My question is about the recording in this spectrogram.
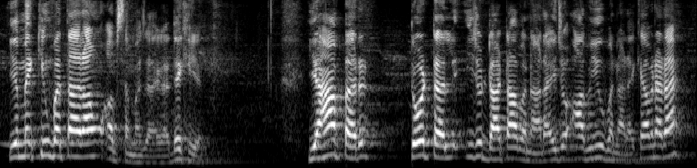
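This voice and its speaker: A man's voice: high voice, animated, fairly quick. A man teaching a maths class, repeating his questions so students answer back. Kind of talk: classroom lecture.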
